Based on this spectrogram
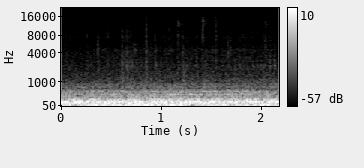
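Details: Toyota Vios taxi on a road test: heavy, constant low roar at steady road speed like grinding metal or a mixer, felt through the floor, no clear rhythm; noisy wheel bearing while driving.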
